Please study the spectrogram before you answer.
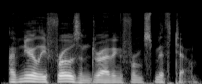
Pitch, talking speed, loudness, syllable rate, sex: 110 Hz, 180 wpm, -16 LUFS, 6.0 syllables/s, male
